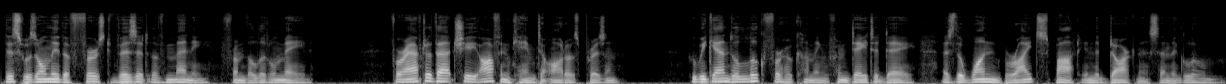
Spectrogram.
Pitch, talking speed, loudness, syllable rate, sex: 105 Hz, 210 wpm, -20 LUFS, 5.2 syllables/s, male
